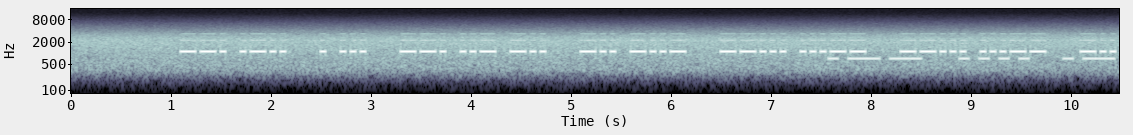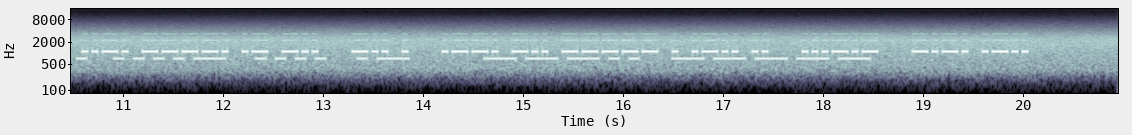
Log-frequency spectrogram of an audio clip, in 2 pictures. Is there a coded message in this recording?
Yes: Morse code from 1.0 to 20.1 s, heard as two keyed tones, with radio static. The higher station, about 24 wpm, 1120 Hz: GL ES GUD DX 73 73 DF9AD DE PD0ELI <SK> CL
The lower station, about 12 wpm, 720 Hz: WHR4HA 80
